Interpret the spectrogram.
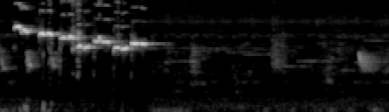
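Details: Mangrove whistler (Pachycephala grisola) delivering a quick cascade of about a dozen clear, sharp whistled notes that steadily drop in pitch over roughly one and a half seconds. Silence follows, then a short buzzy note.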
